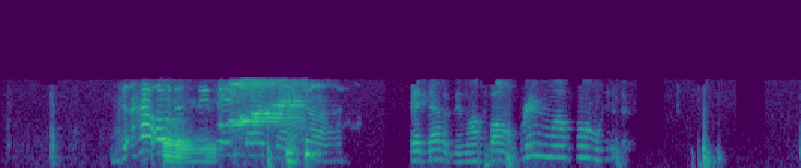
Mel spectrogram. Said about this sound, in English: That gotta be my phone. Bring my phone here.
